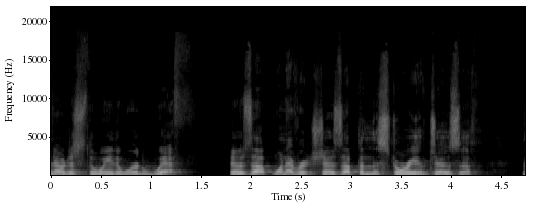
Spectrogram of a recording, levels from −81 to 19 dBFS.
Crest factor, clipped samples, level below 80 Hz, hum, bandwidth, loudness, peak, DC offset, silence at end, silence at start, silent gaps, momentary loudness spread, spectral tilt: 16 dB; under 0.1%; under -90 dBFS; none; 16.5 kHz; -29 LUFS; -12 dBFS; under 0.1%; 0.55 s; 0 s; none; 7 LU; -5 dB/octave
